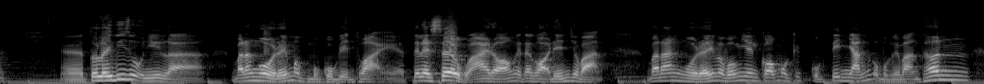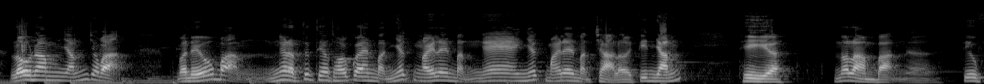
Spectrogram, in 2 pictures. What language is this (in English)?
Vietnamese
